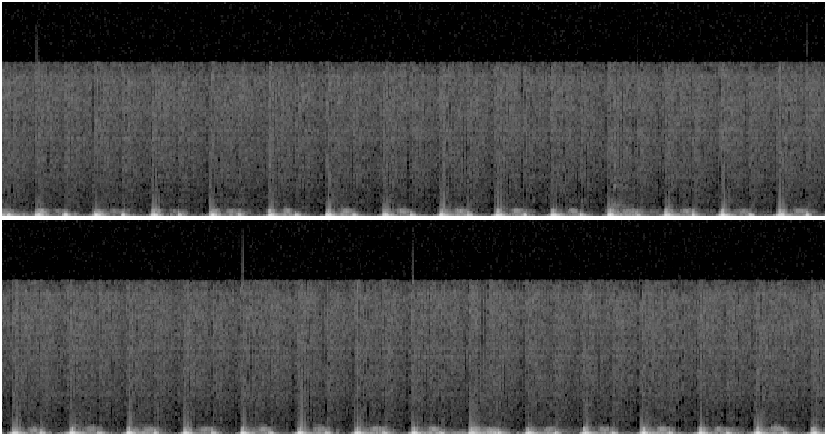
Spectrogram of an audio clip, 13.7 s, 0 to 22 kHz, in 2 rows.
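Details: Male heartbeat from a recorder app: steady, regular heartbeat at roughly 125 beats a minute, paired thumps clearly heard.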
